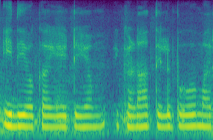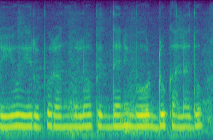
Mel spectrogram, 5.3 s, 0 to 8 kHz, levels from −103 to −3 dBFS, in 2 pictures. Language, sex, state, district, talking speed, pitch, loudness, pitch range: Telugu, female, Telangana, Hyderabad, 125 wpm, 200 Hz, -17 LUFS, 195-205 Hz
